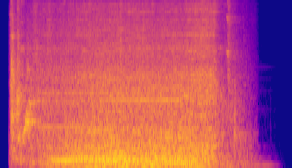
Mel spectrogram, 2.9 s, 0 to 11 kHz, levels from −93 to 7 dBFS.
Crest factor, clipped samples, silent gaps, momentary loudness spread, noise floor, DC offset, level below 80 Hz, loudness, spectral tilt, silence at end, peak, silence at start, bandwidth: 10 dB; 0.5%; none; 10 LU; -37 dBFS; under 0.1%; -20 dBFS; -9 LUFS; -6 dB/octave; 0.45 s; 0 dBFS; 0.1 s; 11 kHz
